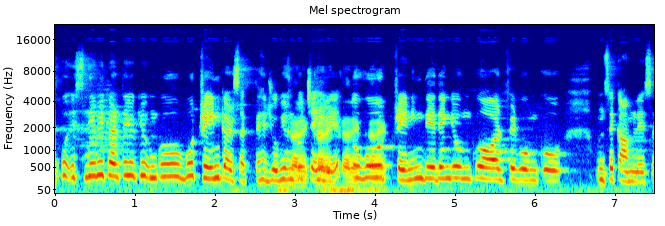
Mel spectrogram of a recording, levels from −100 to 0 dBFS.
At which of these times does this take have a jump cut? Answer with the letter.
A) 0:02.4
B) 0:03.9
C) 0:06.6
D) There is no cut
D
